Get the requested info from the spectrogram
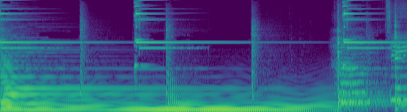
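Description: Background music: a long held chord with a few bell-like chimes ringing over it, then quicker notes start again near the end.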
